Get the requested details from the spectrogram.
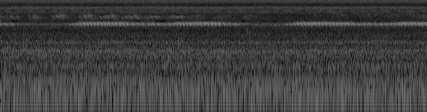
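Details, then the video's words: Night crickets singing: a piercing high trill that swells and fades in sustained bursts, set against constant higher-pitched insect ringing and faint low rumble. "ALUNAN CENGKERIK MALAM"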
